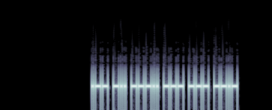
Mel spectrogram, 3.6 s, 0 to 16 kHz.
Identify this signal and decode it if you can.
Morse code, heard as a keyed tone, about 50 wpm, 700 Hz. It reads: WD8OOQ
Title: USA Call Signs Repeated 2x 50wpm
